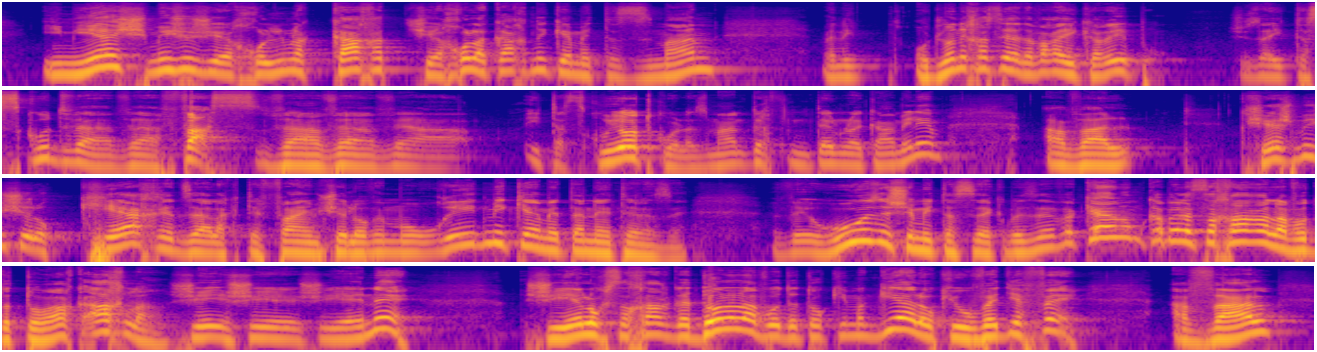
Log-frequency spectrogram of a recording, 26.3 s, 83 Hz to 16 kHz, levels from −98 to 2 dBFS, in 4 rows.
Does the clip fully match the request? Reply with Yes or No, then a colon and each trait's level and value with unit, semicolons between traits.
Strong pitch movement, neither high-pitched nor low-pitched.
Yes: wide, 7.4 semitones; medium, 180 Hz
